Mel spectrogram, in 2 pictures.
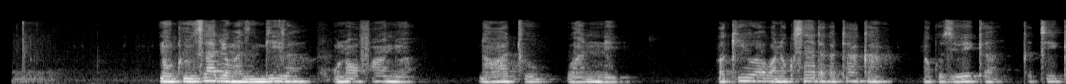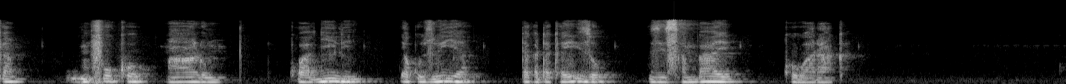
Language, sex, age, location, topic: Swahili, male, 18-24, Dar es Salaam, government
